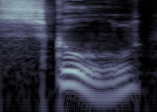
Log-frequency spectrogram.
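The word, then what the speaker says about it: Scole: years ago the journey from skull which they pronounced school to Norwich must have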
